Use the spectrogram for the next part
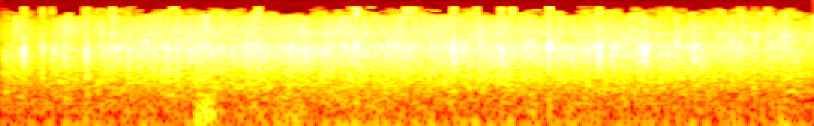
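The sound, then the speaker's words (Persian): Steady clapping from a group of people, a dense crackle of many hands that holds at an even level for several seconds, with no one speaking over it. “تشویقش کنیم.”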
